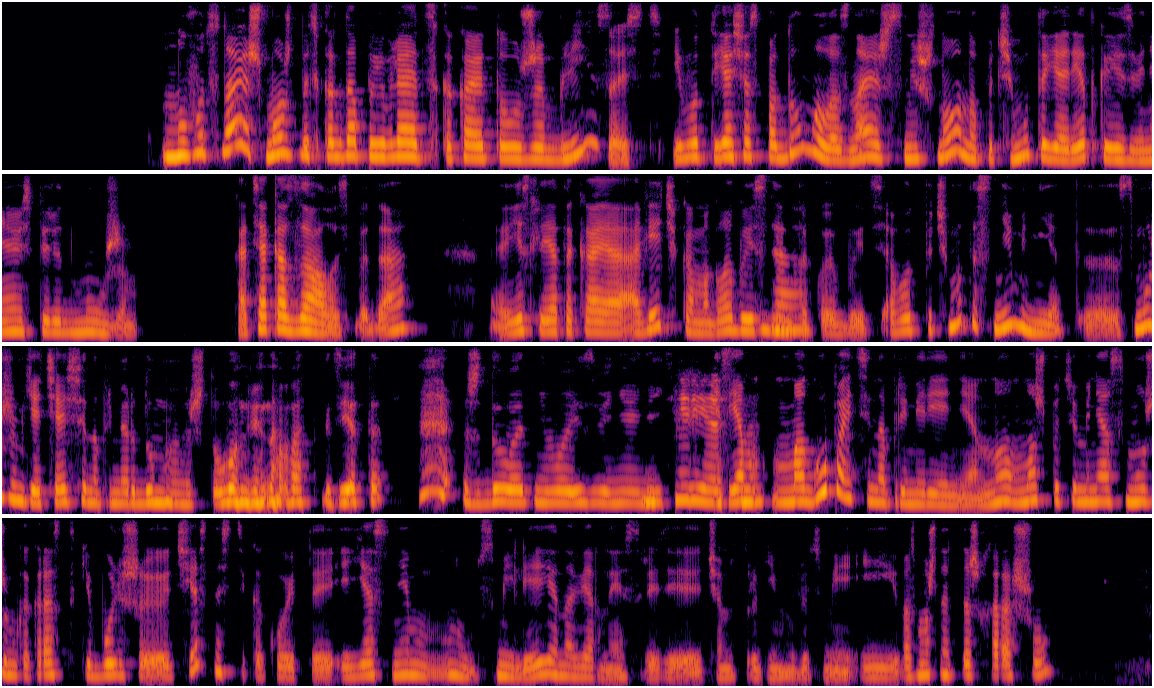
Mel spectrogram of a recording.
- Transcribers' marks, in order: laughing while speaking: "что он виноват где-то"; other background noise
- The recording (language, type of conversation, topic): Russian, advice, Почему я всегда извиняюсь, даже когда не виноват(а)?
